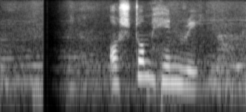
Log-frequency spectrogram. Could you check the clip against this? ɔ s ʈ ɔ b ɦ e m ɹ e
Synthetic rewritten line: ɔ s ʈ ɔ m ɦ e n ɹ i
